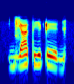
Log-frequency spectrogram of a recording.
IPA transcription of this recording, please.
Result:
d͡ʑ a t i ʈ ɪ ɡ

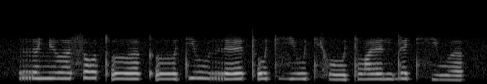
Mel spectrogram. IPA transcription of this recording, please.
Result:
r ə˨ lʲ ɤː˨ ɐ̯ s ɔ˧ tʼ ɤː˨ ɐ̯ kʼ ɤː˨ tʲ uː˦˨ r ɛ˨˦ tʼ o˦ tʲ zʲ uː˧ tʲ x oː˨ tʲ lˠ ɛː˦ n d ɛ˦ tʲ sʲ uː˨ ɐ̯

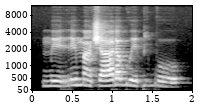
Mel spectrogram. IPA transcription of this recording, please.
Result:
m eː˨ r e˦ m ã˨ ʃ aː˨˦ ɾ a˨˦ ɡʷ eː˨ ɓ i˦ b oː˨

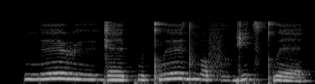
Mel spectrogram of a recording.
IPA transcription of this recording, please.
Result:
ŋ ɘː ɭ ɨː ɡ ɛː kʷ i kʷʼ ɘː d ŋ ɔ f o̤ ɡ i t͡s kʷʼ ɛ

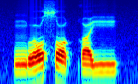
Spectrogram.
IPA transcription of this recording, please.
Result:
ŋ o sˤ o qʷ i

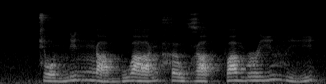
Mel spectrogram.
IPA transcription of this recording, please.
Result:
c o˨˩ n i˧ n ŋ a˨˩˨ m w aː˨˩˦ ŋ h ə˨˩ w ɣ a˨˩ t̚ f a˧ m ɹ i˧˥ v i˨˩˦

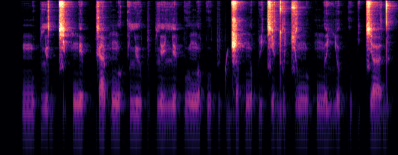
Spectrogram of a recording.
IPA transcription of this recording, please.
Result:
m u p lʲ u d t͡ɕ ə k ŋ e p k æ p ŋʷ ɜ k lʲ u p ə p lʲ ɜ lʲ œ p u ŋʷ æ p u p i p ɖ͡ʐ ɜ p ŋ ə p i t͡ɕ e d u t͡ɕ u ŋʷ e kʷ ŋ ə ʎ œ kʷ | t͡ɕ ɜ d

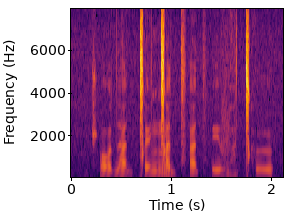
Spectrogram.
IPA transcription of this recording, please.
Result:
t͡ʃʼ ɔː d aː d ǀ ɛ ŋ͡ǀ a d t͡sʼ a t͡sʼ e v a̤ ǀʰ ɵ

